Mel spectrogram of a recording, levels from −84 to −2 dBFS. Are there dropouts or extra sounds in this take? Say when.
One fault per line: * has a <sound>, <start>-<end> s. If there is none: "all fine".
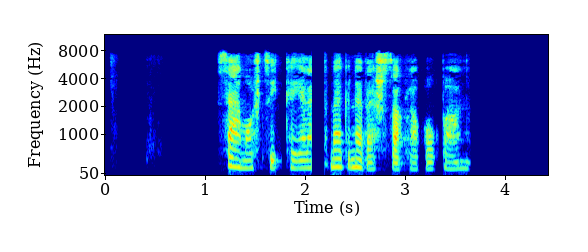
* has a dropout, 2.1-2.2 s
